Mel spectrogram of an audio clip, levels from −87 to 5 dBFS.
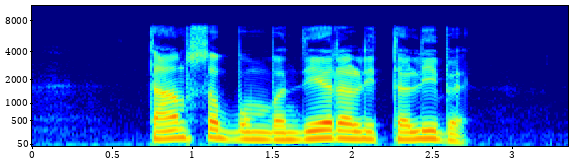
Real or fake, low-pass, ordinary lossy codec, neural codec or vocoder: real; 7.2 kHz; none; none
